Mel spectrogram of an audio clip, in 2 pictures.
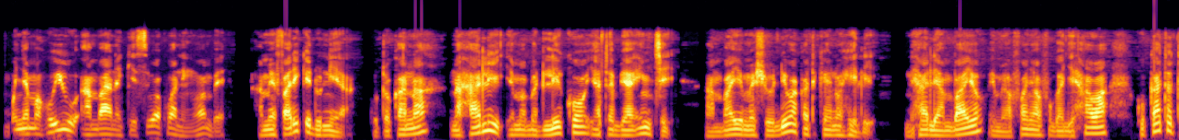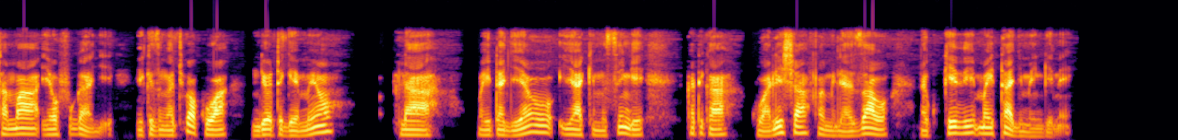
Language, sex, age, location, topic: Swahili, male, 25-35, Kisii, health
